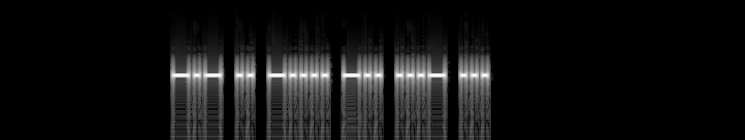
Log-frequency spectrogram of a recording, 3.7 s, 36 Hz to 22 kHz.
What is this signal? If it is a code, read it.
Morse code, heard as a keyed tone, about 44 wpm, 700 Hz. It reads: KI6DVS
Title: USA Call Signs Repeated 2x 45wpm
